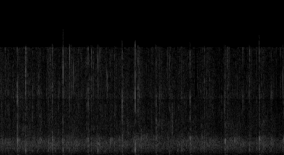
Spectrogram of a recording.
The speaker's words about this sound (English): So many of them are here back in the back this morning. They're hanging out with us. So do we give them a round of applause? Or let's do that. Yeah.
